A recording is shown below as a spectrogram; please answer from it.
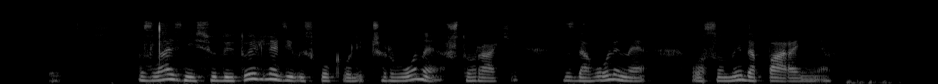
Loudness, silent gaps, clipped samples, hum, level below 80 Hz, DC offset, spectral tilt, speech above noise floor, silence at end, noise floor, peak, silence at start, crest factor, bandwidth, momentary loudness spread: -42 LUFS; none; under 0.1%; none; -76 dBFS; under 0.1%; -5 dB/octave; 36 dB; 0.5 s; -77 dBFS; -12 dBFS; 0.5 s; 32 dB; 8 kHz; 19 LU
